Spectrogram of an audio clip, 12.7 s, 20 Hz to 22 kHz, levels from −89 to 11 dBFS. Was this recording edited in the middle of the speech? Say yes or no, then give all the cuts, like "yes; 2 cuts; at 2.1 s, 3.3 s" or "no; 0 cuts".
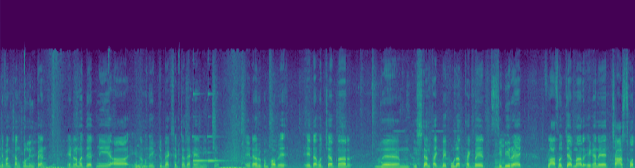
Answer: no; 0 cuts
